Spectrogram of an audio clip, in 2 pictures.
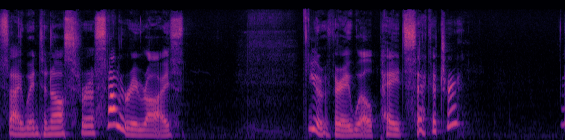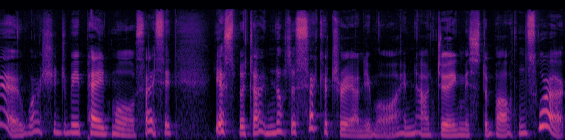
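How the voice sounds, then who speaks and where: A medium-pitched woman's voice with a southern English accent, lively intonation, a fairly quick pace and long, frequent pauses. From England. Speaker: motorcycle traveller. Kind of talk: interview storytelling. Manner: animated.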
